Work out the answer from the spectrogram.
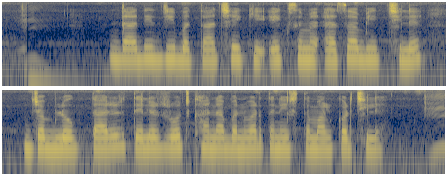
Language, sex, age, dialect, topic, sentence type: Magahi, female, 18-24, Northeastern/Surjapuri, agriculture, statement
